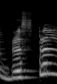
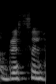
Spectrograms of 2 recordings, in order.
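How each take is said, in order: First: A clear t sound is pronounced after the s. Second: No t sound is pronounced after the s. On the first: The speaker calls it wrong. "यहाँ पे ब्रिस्टल नहीं होता" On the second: The speaker calls it right. "ब्रिसल होता है"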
